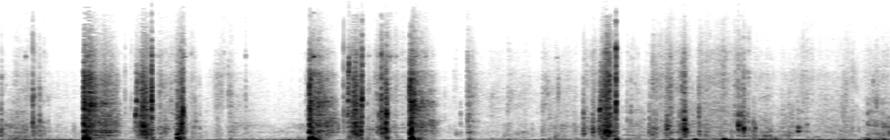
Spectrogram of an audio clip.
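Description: Foam-dart Nerf blasters firing during a game: a string of about seven sharp, irregular snaps, with a steady outdoor rustle underneath.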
